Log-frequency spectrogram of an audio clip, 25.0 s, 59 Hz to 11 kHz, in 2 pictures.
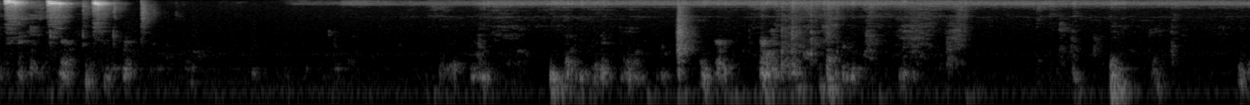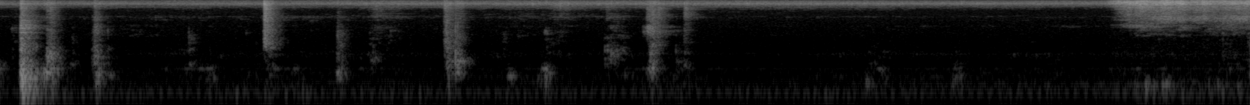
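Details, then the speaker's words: Manual blood pressure with Korotkoff sounds: bulb squeezes inflate the cuff to 170, then a steady hiss of deflation with soft thumps; the first sound marks systolic and the last marks diastolic; reading about 132/70. "The very first sound that you hear, it sounds like a heartbeat, is going to be your systolic blood pressure. The last sound you hear is your diastolic blood pressure."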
